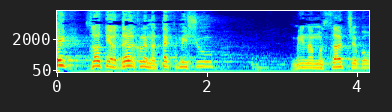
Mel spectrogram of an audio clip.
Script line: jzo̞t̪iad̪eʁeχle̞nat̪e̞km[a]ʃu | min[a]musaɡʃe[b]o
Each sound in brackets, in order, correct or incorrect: incorrect, correct, correct

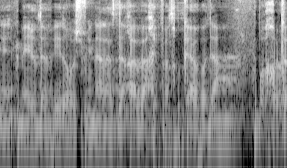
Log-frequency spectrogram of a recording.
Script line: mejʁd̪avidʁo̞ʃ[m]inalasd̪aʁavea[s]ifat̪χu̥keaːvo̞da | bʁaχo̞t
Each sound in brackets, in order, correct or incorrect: correct, incorrect

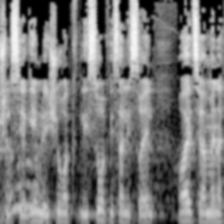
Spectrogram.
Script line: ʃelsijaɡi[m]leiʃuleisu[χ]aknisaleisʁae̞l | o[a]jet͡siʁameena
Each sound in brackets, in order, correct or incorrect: correct, incorrect, correct

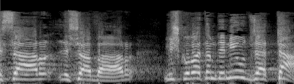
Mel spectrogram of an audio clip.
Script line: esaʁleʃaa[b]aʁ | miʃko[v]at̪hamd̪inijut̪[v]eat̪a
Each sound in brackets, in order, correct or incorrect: incorrect, correct, incorrect

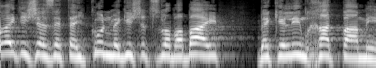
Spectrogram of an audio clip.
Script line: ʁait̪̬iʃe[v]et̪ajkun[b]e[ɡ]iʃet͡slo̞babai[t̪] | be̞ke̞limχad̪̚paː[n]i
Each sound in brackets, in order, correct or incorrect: incorrect, incorrect, correct, correct, incorrect

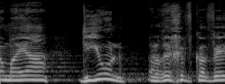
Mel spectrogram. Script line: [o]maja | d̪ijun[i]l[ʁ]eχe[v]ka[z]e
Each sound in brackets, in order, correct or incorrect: correct, incorrect, correct, correct, incorrect

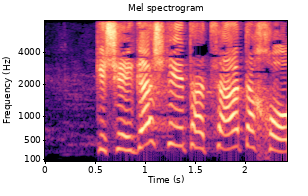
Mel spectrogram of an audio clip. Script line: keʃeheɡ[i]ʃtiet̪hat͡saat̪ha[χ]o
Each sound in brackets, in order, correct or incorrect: incorrect, correct

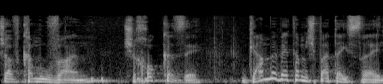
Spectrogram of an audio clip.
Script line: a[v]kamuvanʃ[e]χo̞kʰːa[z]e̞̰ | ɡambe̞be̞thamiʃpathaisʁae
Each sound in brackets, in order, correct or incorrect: correct, correct, correct

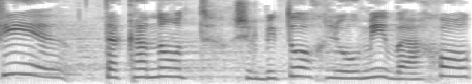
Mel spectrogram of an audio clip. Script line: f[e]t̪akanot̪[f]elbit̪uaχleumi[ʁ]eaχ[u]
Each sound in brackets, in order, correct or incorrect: incorrect, incorrect, incorrect, incorrect

